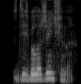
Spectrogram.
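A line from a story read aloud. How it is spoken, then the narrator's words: Strained mutter. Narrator (Russian): пробормотала Аня, пытаясь встать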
